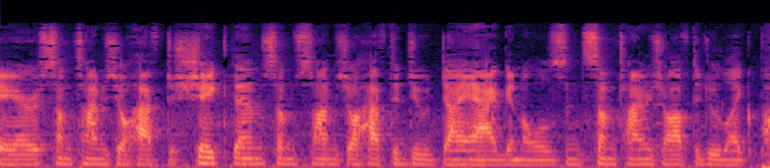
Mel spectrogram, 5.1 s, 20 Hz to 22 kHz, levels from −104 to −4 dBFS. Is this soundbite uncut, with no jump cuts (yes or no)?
yes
